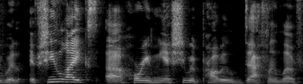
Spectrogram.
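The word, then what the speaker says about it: Horimiya: my gosh hold on forumia or Ori Mia hori Mia yeah okay okay sorry I didn't know how to pronounce that excuse me yeah okay is that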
